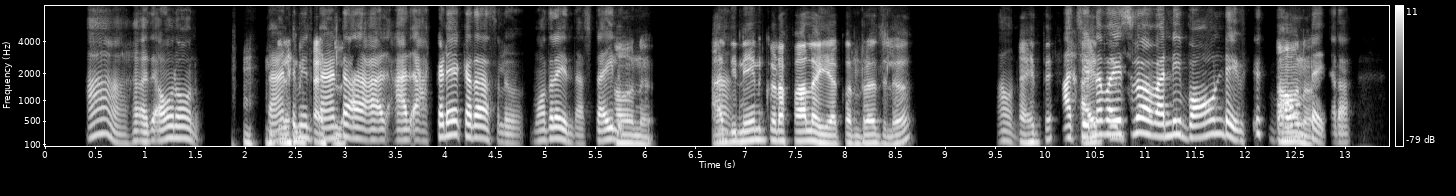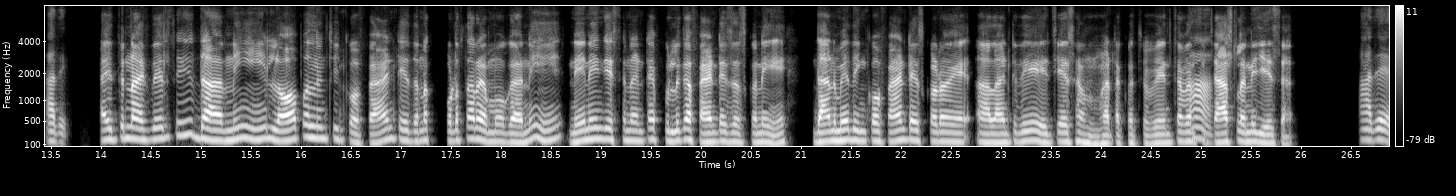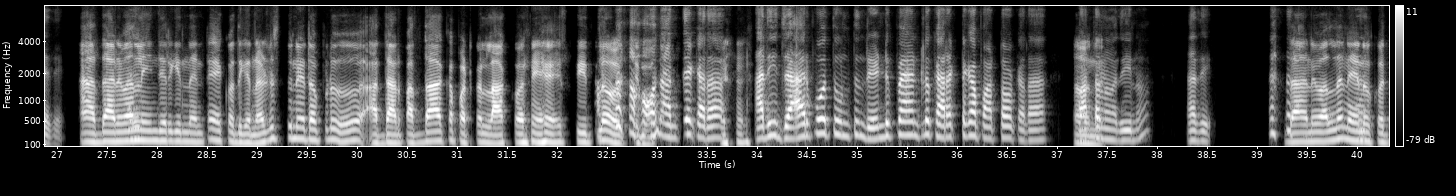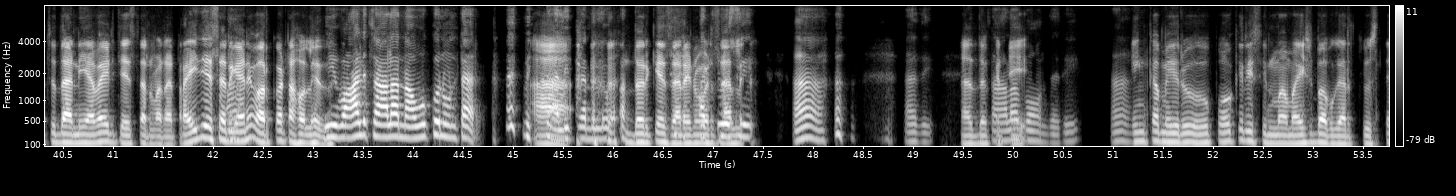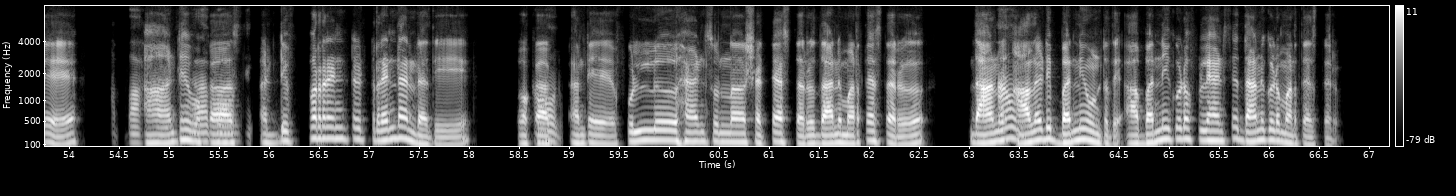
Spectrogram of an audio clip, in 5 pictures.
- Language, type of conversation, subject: Telugu, podcast, ఏ సినిమా పాత్ర మీ స్టైల్‌ను మార్చింది?
- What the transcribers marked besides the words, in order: in English: "ప్యాంట్"; other background noise; laughing while speaking: "రెండు ఫ్యాంట్లు"; in English: "ప్యాంట్"; in English: "ఫాలో"; chuckle; chuckle; in English: "కరెక్ట్‌గా"; chuckle; in English: "అవాయిడ్"; laughing while speaking: "ట్రై జేశాను గాని, వర్కౌటవ్వలేదు"; in English: "ట్రై"; laughing while speaking: "దొరికేసా రెండు మూడు సార్లు"; laughing while speaking: "మీ తల్లిదండ్రులు, అది చూసి"; in English: "డిఫరెంట్"; stressed: "డిఫరెంట్"; in English: "ఆల్రెడి"; in English: "ఫుల్"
